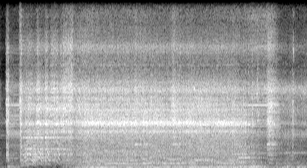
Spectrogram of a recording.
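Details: Renault Clio being checked for a suspected head gasket failure, started after a compression test with the plug leads refitted: it cranks briefly, catches quickly and settles into a smooth, even idle with no misfire. Starts and runs normally.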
